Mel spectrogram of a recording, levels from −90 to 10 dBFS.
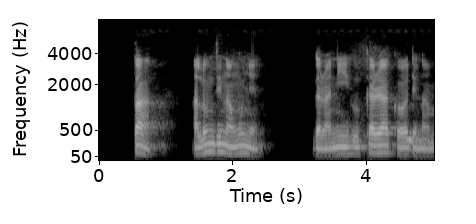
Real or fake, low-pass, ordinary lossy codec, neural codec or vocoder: real; 7.2 kHz; AAC, 48 kbps; none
